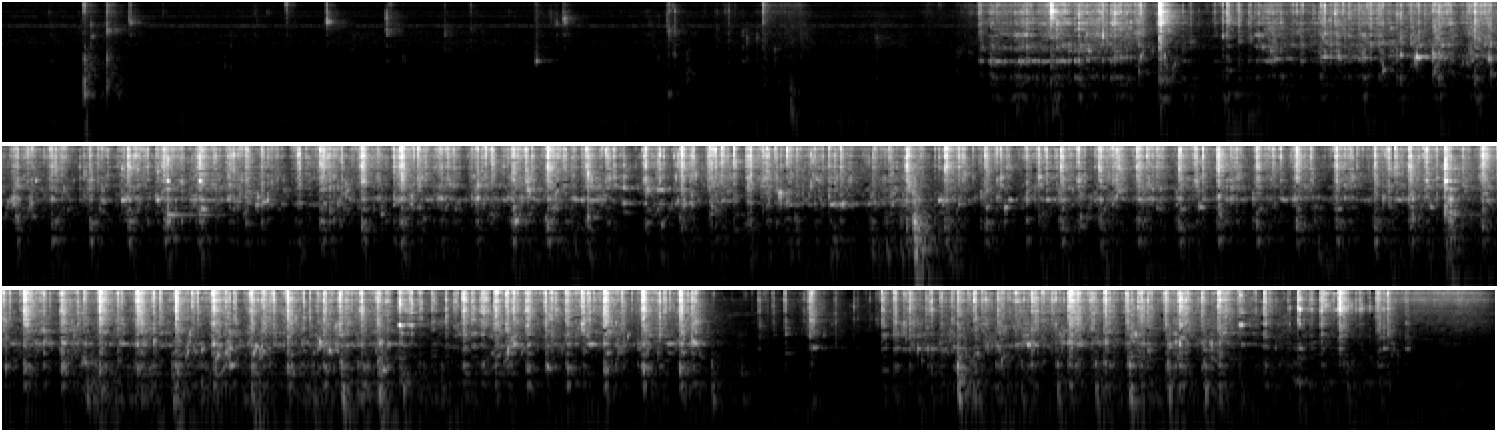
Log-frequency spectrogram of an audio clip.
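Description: A utensil stirring fast in a bowl, a dense run of rapid scraping and tapping strokes. It begins about six seconds in after a few faint clicks, stops briefly near the end, then resumes.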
